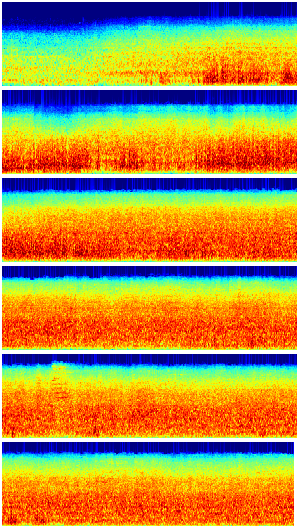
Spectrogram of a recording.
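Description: Diesel-hauled freight train passing close by. The sound builds over the first few seconds as the locomotive comes past, then settles into a long, steady rumble and clatter of tank wagons rolling over the rails.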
